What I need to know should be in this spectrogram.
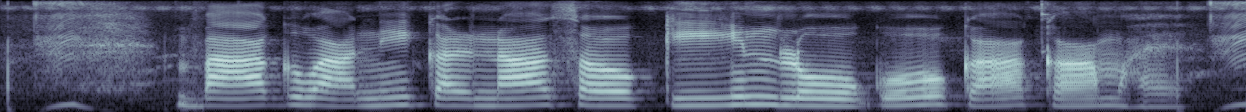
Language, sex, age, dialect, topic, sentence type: Hindi, female, 25-30, Kanauji Braj Bhasha, agriculture, statement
